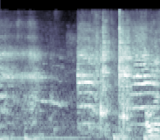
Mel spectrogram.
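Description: Plates and dishes clinking and clattering, with a few sharp knocks about a second in.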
